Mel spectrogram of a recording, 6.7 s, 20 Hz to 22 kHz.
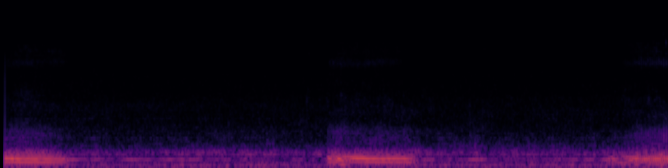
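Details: Sleeping cat snoring: slow, rumbling, fluttering breaths about 19 a minute, each inhale louder and rattly.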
